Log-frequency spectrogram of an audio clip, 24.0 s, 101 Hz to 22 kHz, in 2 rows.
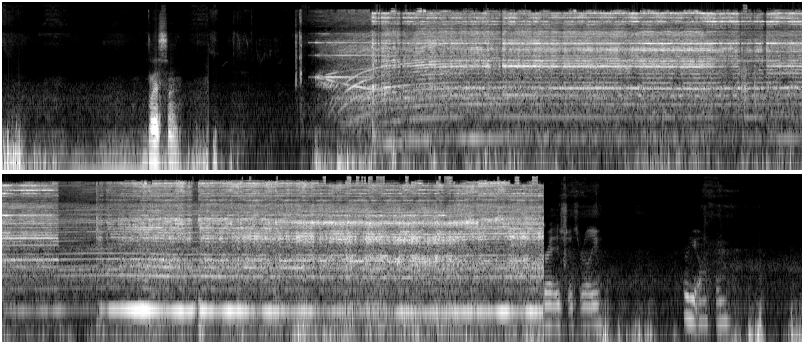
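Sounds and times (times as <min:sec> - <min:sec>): power tool motor whining: 0:04.5 - 0:20.2.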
